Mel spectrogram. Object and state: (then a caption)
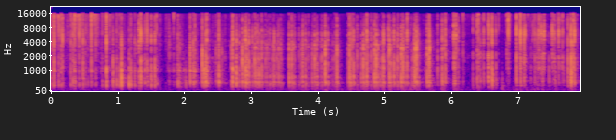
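Plastic crayon case tapped with nails. Long nails rapidly tap and scratch a hollow, transparent plastic crayon case with a Faber-Castell label, about 20 cm long. The sound is a dense run of quick, sharp clicks with a hollow, boxy resonance around 480 Hz and bright scratchy texture. There are brief pauses between bursts.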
